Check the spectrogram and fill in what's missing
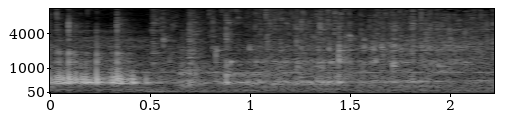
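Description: Water is poured into a container during a salt-water and egg experiment, a continuous splashing trickle that is loud at first and then steadies into a softer flow, with no talking.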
